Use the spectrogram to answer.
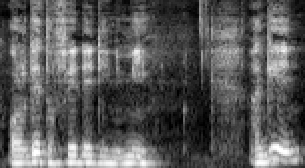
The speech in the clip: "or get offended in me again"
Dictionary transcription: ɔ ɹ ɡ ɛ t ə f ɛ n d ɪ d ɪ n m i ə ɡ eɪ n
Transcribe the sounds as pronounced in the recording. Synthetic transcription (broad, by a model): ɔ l ɡ ɛ t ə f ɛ d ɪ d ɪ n m i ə ɡ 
